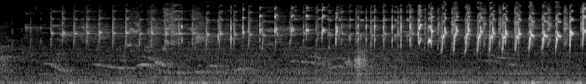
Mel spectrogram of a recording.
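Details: Lovebird singing as a tutor for other birds: softer scattered chirps at first, then building into a loud, rapid run of piercing high notes, almost four per second.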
